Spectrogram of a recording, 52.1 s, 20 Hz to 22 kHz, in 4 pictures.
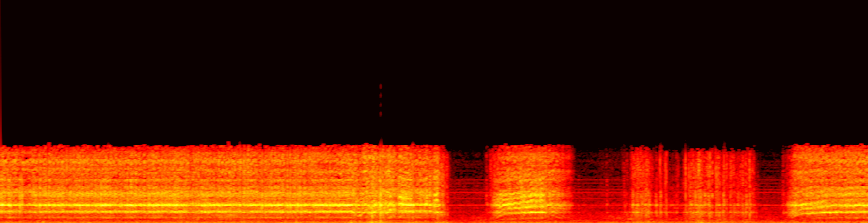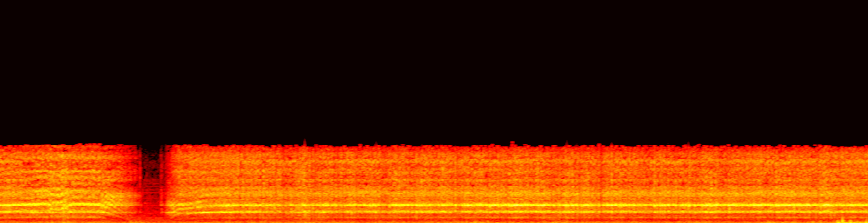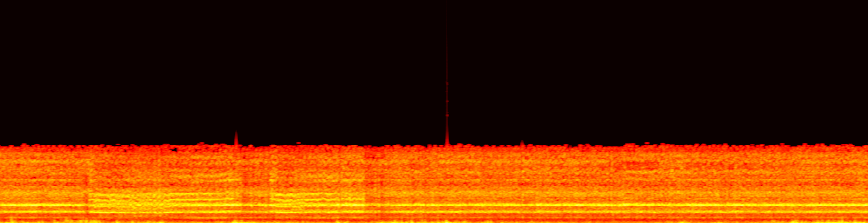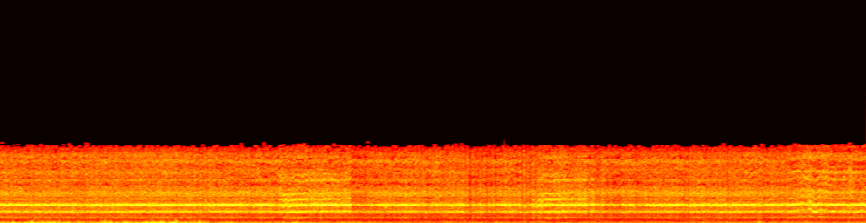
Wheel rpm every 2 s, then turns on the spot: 160, 160, 160, 90, 40, 20, 130, 90, 150, 160, 160, 160, 160, 160, 160, 160, 160, 160, 160, 160, 160, 160, 160, 160, 160, 160.
none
